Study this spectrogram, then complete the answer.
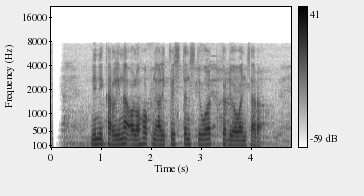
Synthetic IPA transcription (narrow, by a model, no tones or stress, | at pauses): ninikarlinaɔlɔɦɔk̚niŋalikɾist̪ənst̪iwɔrt̪̚kɨrdiwawaɲt͡ʃaɾa̰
